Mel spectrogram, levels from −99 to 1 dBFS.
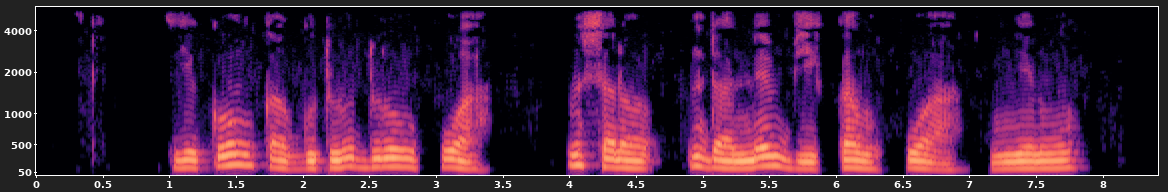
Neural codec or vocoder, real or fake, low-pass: none; real; 5.4 kHz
